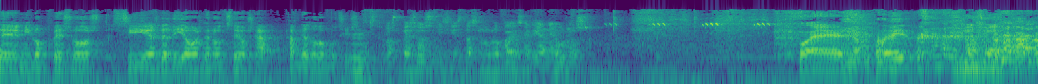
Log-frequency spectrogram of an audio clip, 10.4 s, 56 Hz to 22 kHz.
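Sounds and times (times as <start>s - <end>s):
speech: 0.0s - 6.2s, 8.0s - 10.3s
crickets chirping: 5.9s - 8.0s
laughter: 7.3s - 10.3s.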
